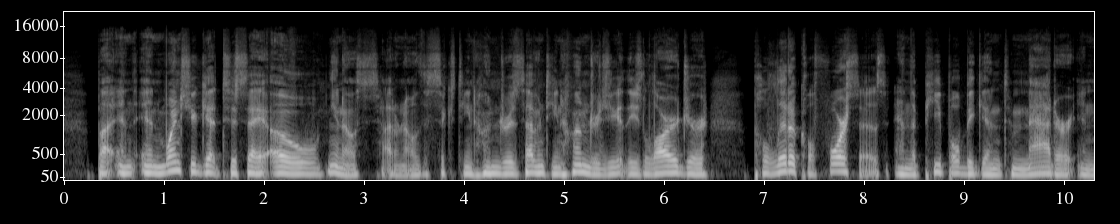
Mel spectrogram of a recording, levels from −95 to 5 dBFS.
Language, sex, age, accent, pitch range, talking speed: English, male, 40-59, American, 95-110 Hz, 175 wpm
